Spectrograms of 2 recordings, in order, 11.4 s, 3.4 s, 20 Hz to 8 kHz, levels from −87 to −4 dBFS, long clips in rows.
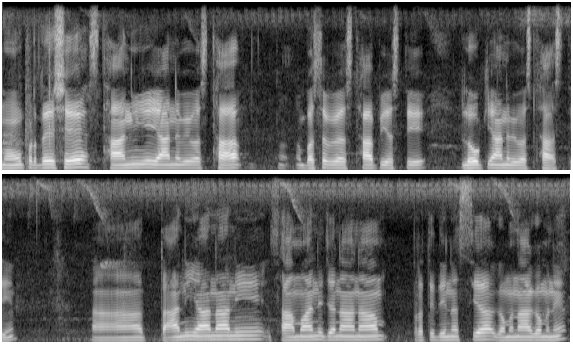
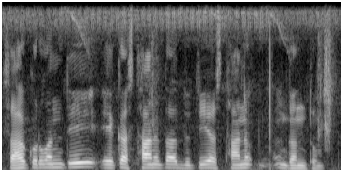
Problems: constant background noise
